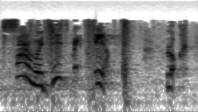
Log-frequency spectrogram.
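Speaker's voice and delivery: high, incredulous echo; scornful surprise. Acted. Son mocking his father's sandwich offer. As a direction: spit the word back in disbelief.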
